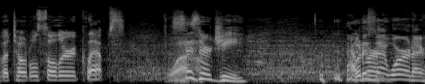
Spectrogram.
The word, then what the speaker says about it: syzygy: Syzygy. Yes. Syzygy. Can you spell it? Oh, boy. Is it SD? Is it SYZ? It means perfect alignment, which is what we're witnessing.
